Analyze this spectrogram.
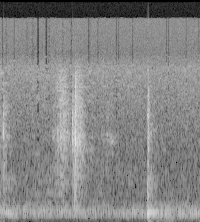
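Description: Handling noises as a newly soldered power cord is fitted into an opened hair clipper's housing: a short scrape about a second and a half in, and a sharp click about three seconds in.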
